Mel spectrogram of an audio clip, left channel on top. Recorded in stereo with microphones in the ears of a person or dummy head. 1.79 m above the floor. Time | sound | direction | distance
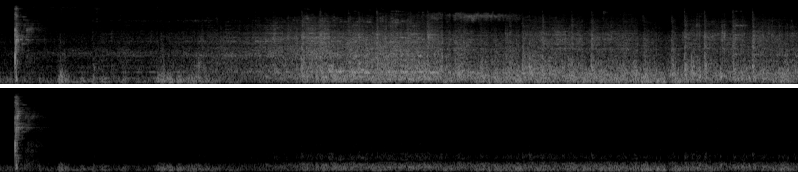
0.1 | breaking glass | centre (ahead or behind) | 1.1 m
